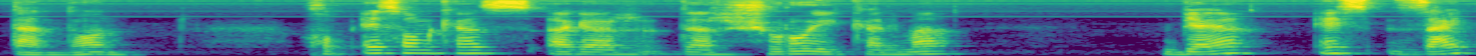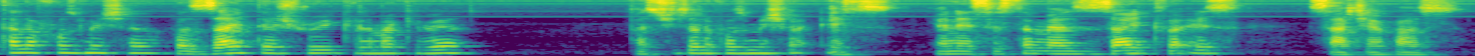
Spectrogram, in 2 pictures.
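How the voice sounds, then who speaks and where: A man's voice: a little high, darkish tone. Afghan Dari-accented man teaching German letters. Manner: repeats each word twice, then translates. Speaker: language teacher. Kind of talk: slow spoken language lesson.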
